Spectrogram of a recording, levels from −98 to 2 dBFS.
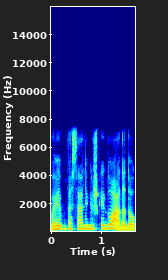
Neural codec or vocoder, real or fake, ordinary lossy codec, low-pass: codec, 16 kHz, 16 kbps, FunCodec, trained on LibriTTS, 50 frames a second; fake; MP3, 64 kbps; 7.2 kHz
